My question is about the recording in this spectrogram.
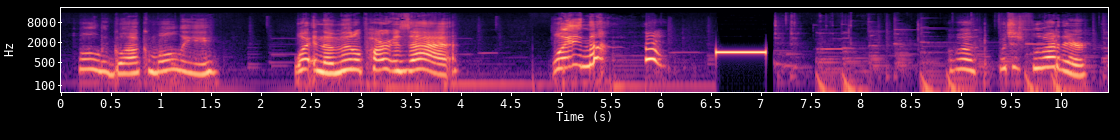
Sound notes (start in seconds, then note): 5.5 laughing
